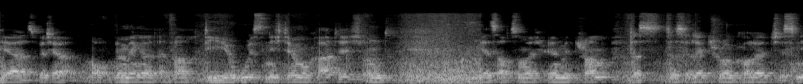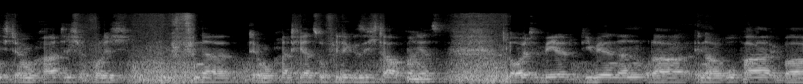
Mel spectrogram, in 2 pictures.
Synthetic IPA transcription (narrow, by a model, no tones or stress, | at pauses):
jaːdasv̥ɪɐtjaː | ʔa̰ʊxb̥əmɛŋl̩tʔa̰ɪnfaχd̥iːeːʔṵːɪstnɪçt̚d̥emokʁ̥aːtʰɪʃʊ̰nt | jɛt͡staʊxt͡sʊmbaɪʃpiːlmɪtːʁ̥ampd̥asd̥asḛlɛk̚tʰo̰ʁalkʰɔ̰lɛt͡ʃɪ̰stnɪçt̚d̥ḛmokʁ̥aːtɪʃɔpv̥oːlɪçfɪndeɐ | d̥ḛmokʁ̥atʰiːhatz̥oːfiːləɡəzɪçtʰɐɔpmanjɛt͡stlʔɔʏtəvɛːltʊnt̚d̥iːvɛːləndanʔo̰ːdɐʔɪ̰nɔʏʁoːpaʔy̰ːbɐ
